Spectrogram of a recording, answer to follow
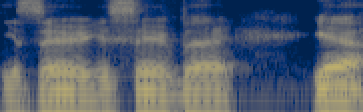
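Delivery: ordinary delivery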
